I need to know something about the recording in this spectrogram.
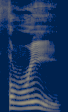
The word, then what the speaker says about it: three: So three, three, three, and then free, free.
